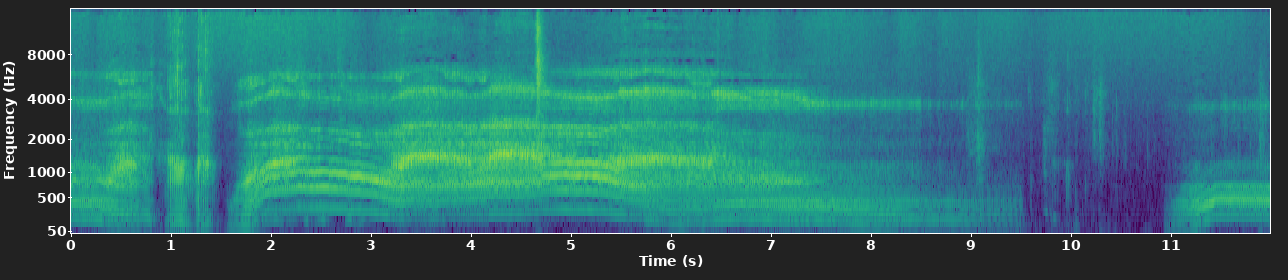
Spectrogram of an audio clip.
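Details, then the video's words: Angry cat caterwauling indoors: a long, undulating wail with rising and falling pitch for about seven seconds, fading into quiet, then a fresh yowl starting at the close. "ANGRY CAT"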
